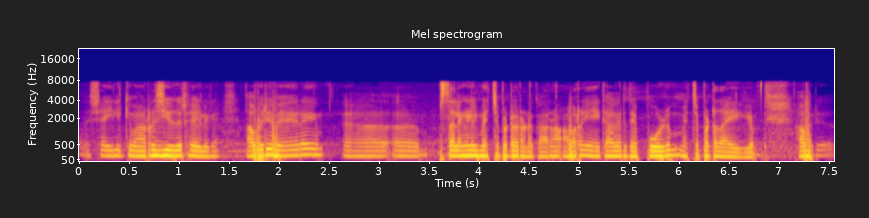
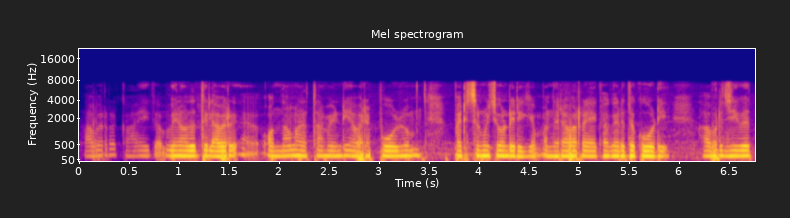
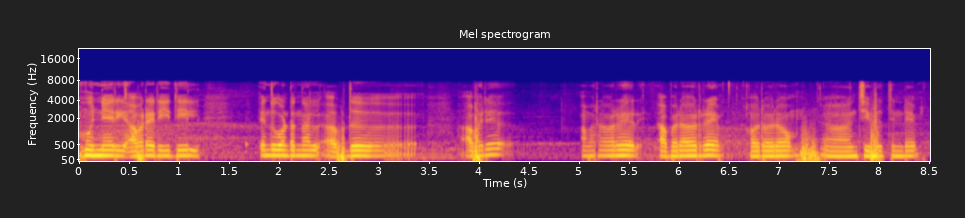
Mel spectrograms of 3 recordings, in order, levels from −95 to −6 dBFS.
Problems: background sounds at intervals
